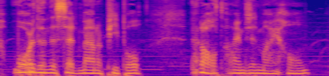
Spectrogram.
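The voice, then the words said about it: Whispering. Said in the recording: “leans into you, whisper ... I was whispering to him”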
